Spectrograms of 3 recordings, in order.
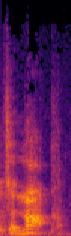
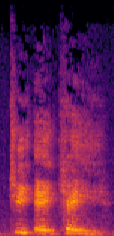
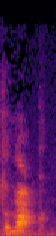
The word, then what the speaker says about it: Tanakh: big and they got a book called the tanakh you can get them right in barnes and nobles and borders the tanakh it's it's pronounced t-a-k-a-n-a tanak it is pronounced takana in english with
